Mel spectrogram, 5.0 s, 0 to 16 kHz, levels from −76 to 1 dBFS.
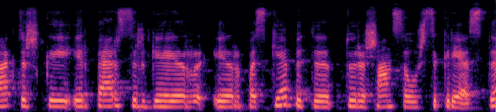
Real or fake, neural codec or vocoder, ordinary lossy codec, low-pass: real; none; Opus, 64 kbps; 14.4 kHz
